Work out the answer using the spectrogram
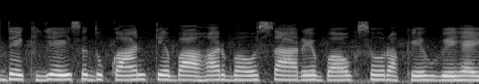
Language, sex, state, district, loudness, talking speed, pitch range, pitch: Hindi, female, Punjab, Pathankot, -13 LUFS, 135 wpm, 200-220 Hz, 210 Hz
